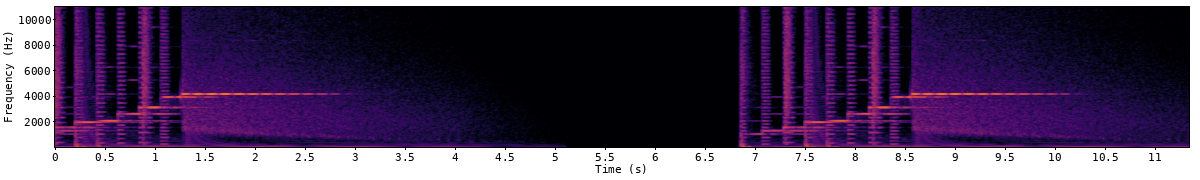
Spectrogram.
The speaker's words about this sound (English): Let's see if he'll pick up. He probably won't. We call each other all day. And now is the one time he's not going to pick up the phone.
